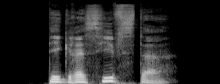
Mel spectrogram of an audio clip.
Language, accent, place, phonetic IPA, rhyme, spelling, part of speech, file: German, Germany, Berlin, [deɡʁɛˈsiːfstɐ], -iːfstɐ, degressivster, adjective, De-degressivster.ogg
- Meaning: inflection of degressiv: 1. strong/mixed nominative masculine singular superlative degree 2. strong genitive/dative feminine singular superlative degree 3. strong genitive plural superlative degree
